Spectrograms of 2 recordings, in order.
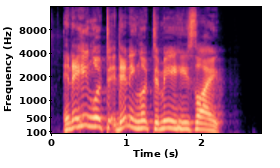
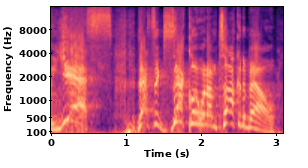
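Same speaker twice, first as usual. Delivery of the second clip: triumphant shout; 9 semitones higher than usual. Real, not acted. Triumphant cheer about the tackle.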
